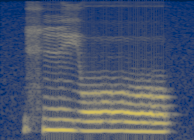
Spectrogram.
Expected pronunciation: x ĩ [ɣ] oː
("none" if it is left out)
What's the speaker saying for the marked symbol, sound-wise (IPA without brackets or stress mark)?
j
